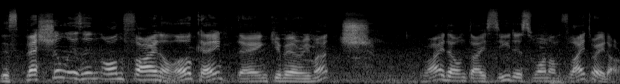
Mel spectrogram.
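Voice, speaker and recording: Over noticeable background noise, a man with a high voice talks at a fairly slow pace, his pitch swinging very widely. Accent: Swiss German. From Switzerland. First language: Swiss German. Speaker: plane spotting livestreamer. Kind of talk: live commentary. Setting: outdoors. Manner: casual, chatty.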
